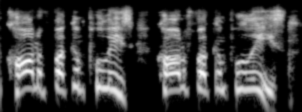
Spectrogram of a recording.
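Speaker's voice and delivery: high-pitched imitation of a frantic clerk; mock panicked clerk. Imitating the store clerk calling for police, mock panicked high voice.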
